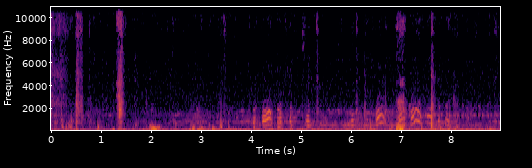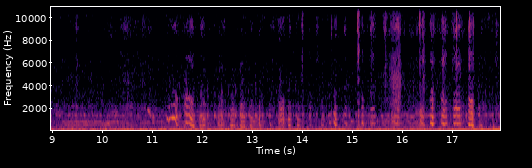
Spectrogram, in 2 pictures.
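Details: Golden Retriever puppies, a day-old litter of nine born at home in Nampyeong, Naju, Korea, give thin whining squeaks that rise and fall in short bursts, with quieter gaps between them and a steady low rumble underneath.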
